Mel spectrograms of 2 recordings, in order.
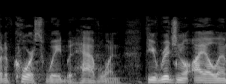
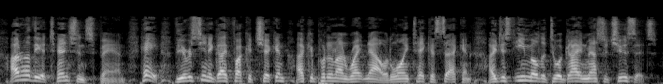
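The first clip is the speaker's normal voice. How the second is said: higher, fast-talking obsessive geek; breathless nerdy enthusiast showing off his stash; manic collector Wade; 7 semitones higher, 3 dB louder than usual. Acted. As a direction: rattle it off like an excited hoarder. Wade again.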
